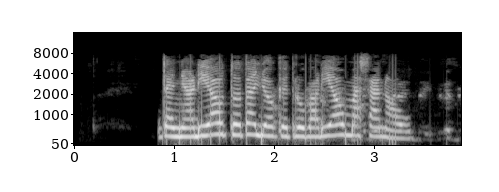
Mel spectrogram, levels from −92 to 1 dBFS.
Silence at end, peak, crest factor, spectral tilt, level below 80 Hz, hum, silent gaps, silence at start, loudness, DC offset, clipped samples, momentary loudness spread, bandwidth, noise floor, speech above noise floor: 0.1 s; 0 dBFS; 16 dB; -3.5 dB/octave; -52 dBFS; none; none; 0.85 s; -15 LUFS; under 0.1%; under 0.1%; 8 LU; 7.8 kHz; -70 dBFS; 55 dB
